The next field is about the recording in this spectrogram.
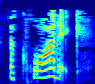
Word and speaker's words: aquatic: 那 aquatic 呢它是形容词， A 是发的音，重音在 QUA 的地方， aquatic， aquatic， aquatic。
